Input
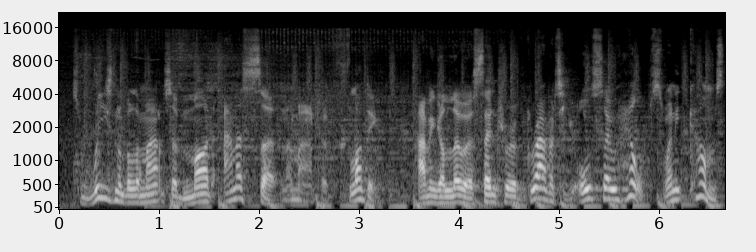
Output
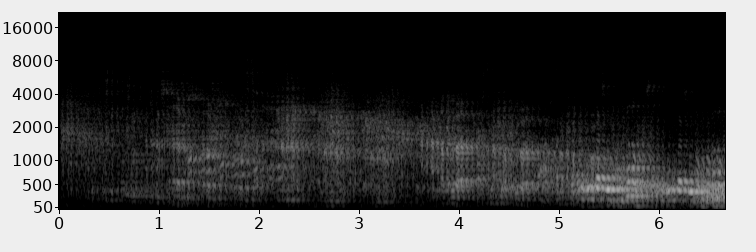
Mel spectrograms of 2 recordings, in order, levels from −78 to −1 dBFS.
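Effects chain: reverse; compressor 10:1, threshold -27 dBFS, peak gain reduction 16 dB; reverse; band-pass sweep 1800 Hz -> 390 Hz, 3.3–6.09; grains 77 ms, grains 20/s; auto swell 0.519 s; on a send: flutter echo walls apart 8.7 m, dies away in 0.91 s; on the sum: echoes that change speed 0.158 s, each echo -2 st, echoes 2; gain +5.5 dB

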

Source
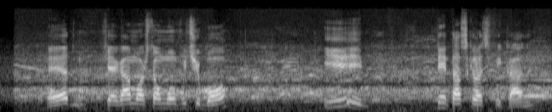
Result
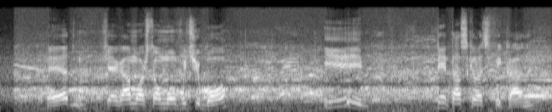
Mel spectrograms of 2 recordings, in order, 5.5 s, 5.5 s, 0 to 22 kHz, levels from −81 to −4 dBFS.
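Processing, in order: maximiser +17 dB; gain -1 dB

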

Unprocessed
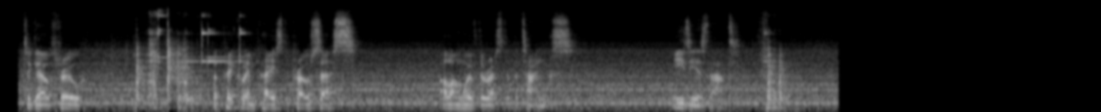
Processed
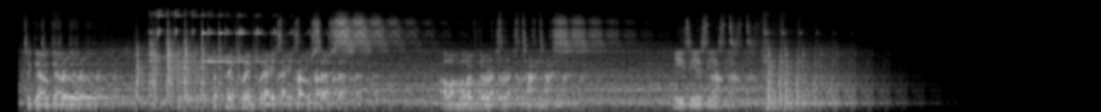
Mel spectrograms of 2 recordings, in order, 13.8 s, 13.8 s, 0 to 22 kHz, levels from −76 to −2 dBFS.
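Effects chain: feedback echo 0.215 s, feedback 54%, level -3 dB

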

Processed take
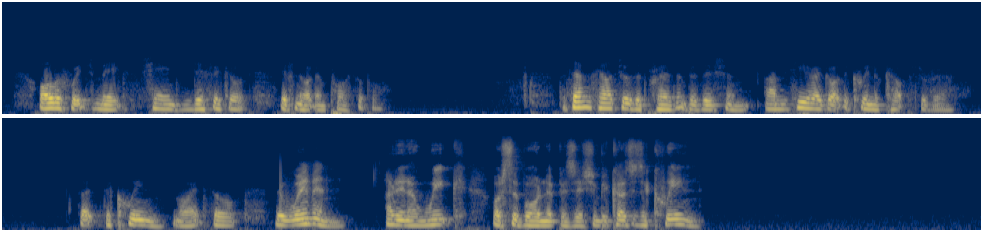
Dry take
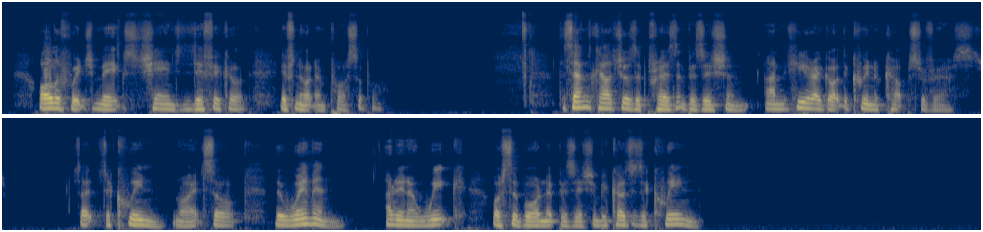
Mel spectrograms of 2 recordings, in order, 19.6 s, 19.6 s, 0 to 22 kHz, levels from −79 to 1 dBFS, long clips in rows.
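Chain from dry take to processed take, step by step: LPF 1000 Hz 24 dB/oct, from 12.57 s 4400 Hz, from 13.69 s 8500 Hz; flange 0.92 Hz, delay 8.4 ms, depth 4.7 ms, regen -22%; gain +9 dB

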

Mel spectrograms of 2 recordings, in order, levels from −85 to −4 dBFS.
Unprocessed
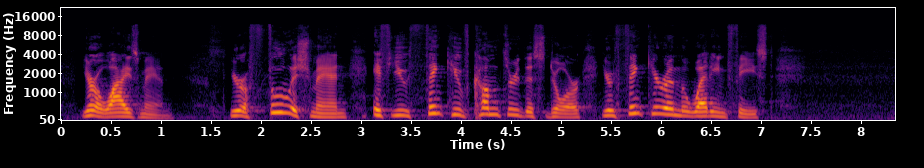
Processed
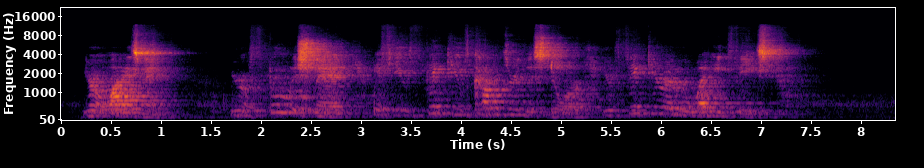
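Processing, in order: dynamic EQ 860 Hz, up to +5 dB, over -40 dBFS, Q 1.8; in parallel at +2 dB: negative-ratio compressor -35 dBFS, ratio -1; on the sum: auto-wah 530–4400 Hz, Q 2.3, up, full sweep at -26 dBFS; on a send: thinning echo 0.177 s, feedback 39%, level -14 dB; on the sum: shoebox room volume 1900 m³, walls mixed, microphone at 2.6 m; three-band expander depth 100%

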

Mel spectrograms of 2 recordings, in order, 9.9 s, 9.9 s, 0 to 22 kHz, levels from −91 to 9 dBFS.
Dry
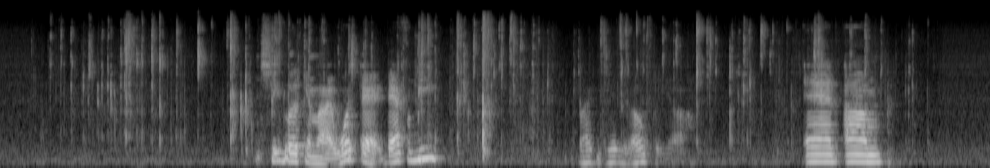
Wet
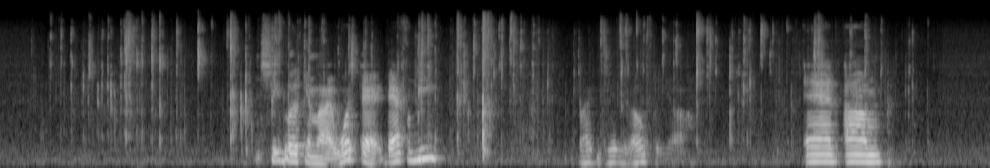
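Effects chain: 2.85–3.86 expander -23 dBFS; gain +3 dB

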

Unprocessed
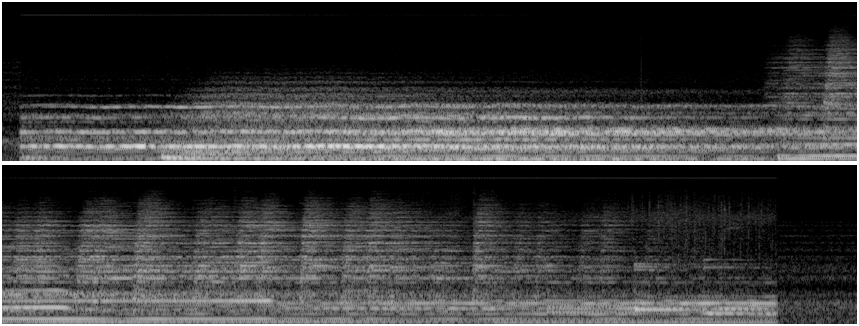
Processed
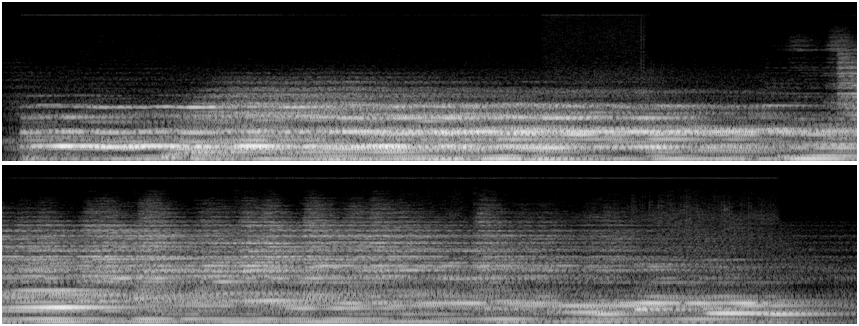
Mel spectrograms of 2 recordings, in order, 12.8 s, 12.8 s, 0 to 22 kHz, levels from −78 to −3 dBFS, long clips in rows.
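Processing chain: 0.54–1.17 comb 2.3 ms, depth 64%; 4.04–4.83 tilt +2.5 dB/oct; 5.74–6.26 spectral gain 1100–6100 Hz -17 dB; chorus voices 6, 0.18 Hz, delay 20 ms, depth 3.5 ms; spring tank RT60 1.4 s, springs 47 ms, chirp 30 ms, DRR -6 dB; gain +4.5 dB

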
